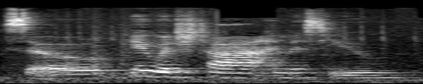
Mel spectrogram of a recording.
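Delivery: ordinary talk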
